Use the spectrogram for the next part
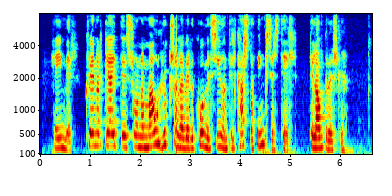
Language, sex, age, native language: Icelandic, female, 30-39, Icelandic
